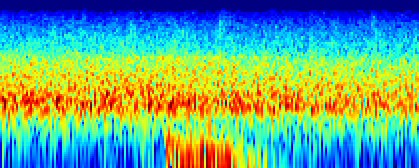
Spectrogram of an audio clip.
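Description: A body slams heavily onto the floor.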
